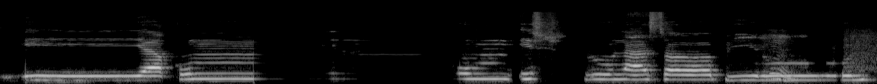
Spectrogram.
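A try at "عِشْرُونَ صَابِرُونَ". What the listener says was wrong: Runya masih kurang, Bu. Isyruna. runya kurang panjang.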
